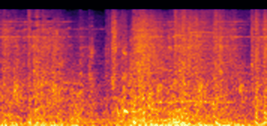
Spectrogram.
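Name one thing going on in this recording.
A fiery blast bursts.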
